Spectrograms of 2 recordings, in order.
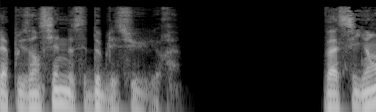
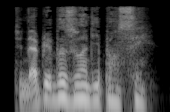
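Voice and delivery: soft, higher-pitched reassurance; inquiétude tendre; 6 semitones higher, 4 dB quieter than usual. A narrator's reading. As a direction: gently soothe him with a touch of worry. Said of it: "L'inquiétude visible sur son visage". (rassurer doucement, voix plus aiguë)

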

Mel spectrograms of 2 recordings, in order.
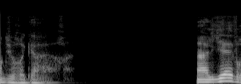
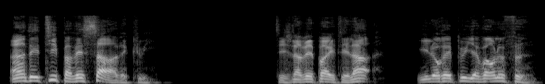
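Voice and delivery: a lightly voiced, higher, dry old gleeman; slightly higher, wry and knowing; Tom's voice; 5 semitones higher than usual. A narrator's reading. Gleeman Tom to young Matt, lightly voiced and wry.

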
